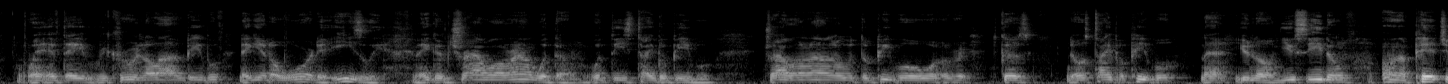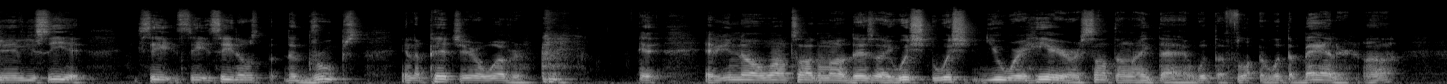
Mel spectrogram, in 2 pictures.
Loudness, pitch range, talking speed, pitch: -29 LUFS, 95-105 Hz, 175 wpm, 100 Hz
